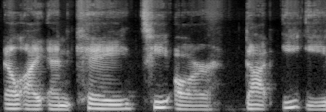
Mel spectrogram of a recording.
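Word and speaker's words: linktr.ee: spell it out it's l i n k t r dot e e so it's almost like link tree but it's dot e e so link tr dot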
